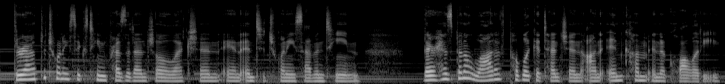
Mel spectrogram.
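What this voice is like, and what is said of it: Hoarse, congested voice from a cold. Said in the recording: “excuse my voice this week. I'm getting over a cold.”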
